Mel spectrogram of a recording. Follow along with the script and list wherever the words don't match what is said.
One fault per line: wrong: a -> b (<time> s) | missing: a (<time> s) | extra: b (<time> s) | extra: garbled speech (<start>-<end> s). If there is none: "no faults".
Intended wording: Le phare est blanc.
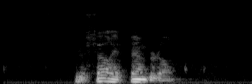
extra: peint (1.2 s)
